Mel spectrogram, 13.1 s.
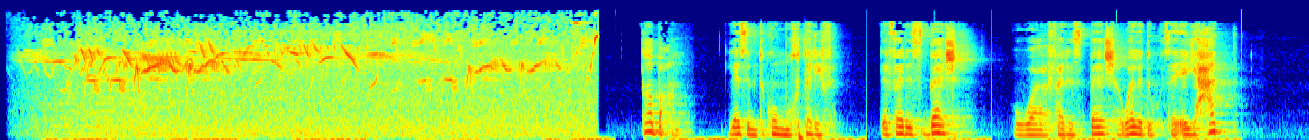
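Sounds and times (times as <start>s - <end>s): birds chirping: 0.1s - 6.1s.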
